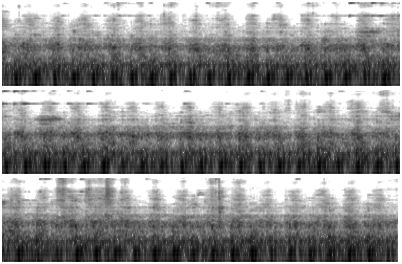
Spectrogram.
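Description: Steady, rhythmic low rubbing and rasping noise, like filing or sawing, with no animal voice.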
